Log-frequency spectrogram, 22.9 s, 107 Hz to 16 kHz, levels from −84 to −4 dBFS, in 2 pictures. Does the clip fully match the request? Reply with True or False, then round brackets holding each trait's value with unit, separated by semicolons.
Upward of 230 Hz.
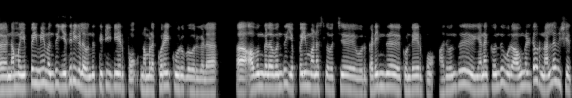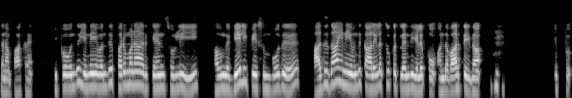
False (185 Hz)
